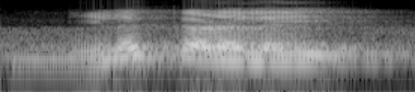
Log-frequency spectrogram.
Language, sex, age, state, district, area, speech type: Tamil, male, 45-60, Tamil Nadu, Namakkal, rural, spontaneous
